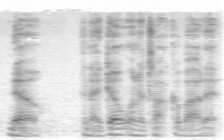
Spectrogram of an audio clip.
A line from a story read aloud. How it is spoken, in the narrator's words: His voice gets low and says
